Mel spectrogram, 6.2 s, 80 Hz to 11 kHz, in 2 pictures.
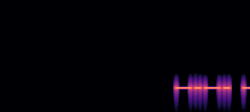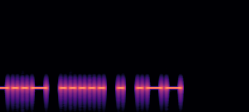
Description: Morse code, heard as a keyed tone, about 20 wpm, 700 Hz. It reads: CX5EW
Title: DXCC-100 Call Signs - 5 Characters - 20wpm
